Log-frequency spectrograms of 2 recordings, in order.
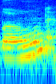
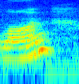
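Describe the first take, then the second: First: The vowel is long 'o' as in 'bone'. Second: The vowel is open 'aw' as in 'dawn'. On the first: The speaker calls it wrong. "everyone wants to pronounce it Lone" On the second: The speaker calls it right. "it's pronounced like lawn"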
